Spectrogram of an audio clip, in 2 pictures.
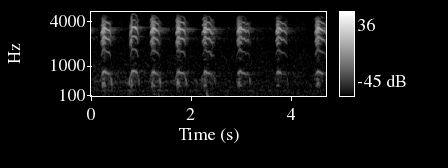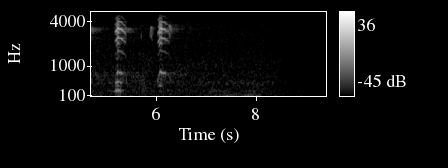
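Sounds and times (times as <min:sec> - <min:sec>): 
Wattled jacana Jacana jacana jacana squawking calls: 0:00.0 - 0:06.5.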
